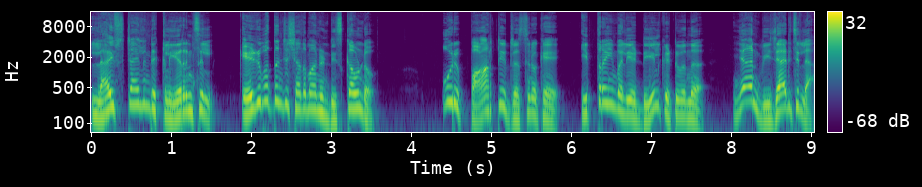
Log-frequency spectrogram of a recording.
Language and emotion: Malayalam, surprised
